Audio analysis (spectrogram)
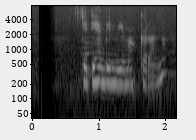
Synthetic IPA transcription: keʈːiɦænd̪inʋimakːəɾa̰nːə

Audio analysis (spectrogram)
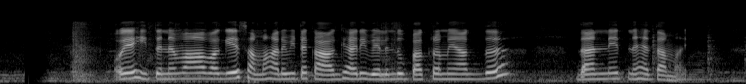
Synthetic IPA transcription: ojəɦit̪ənəʋaːʋaɡeːsaməɦaɾəʋiʈəkaːɡjaːɾiʋelənd̪uːpakɾəməjak̚d̪ə | d̪anːet̪nɛɦɛt̪ama̰j

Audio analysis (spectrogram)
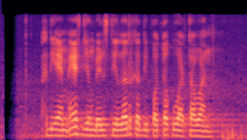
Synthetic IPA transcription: ʔadiɛmɛsd͡ʒɨŋbɛnst̪ilərkɨrdipɔt̪ɔkuwart̪awan

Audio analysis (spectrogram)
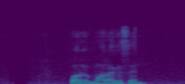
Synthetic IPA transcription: pɔɾemaɾaɡɛt͡ɕʰen

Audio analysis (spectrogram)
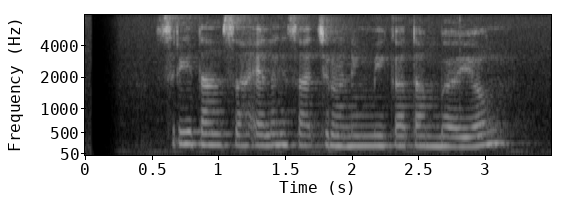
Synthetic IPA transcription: sɾit̪ansaɦelɪŋsad̥ʒ̥ɾo̤nɪŋmikat̪ambajɔŋ

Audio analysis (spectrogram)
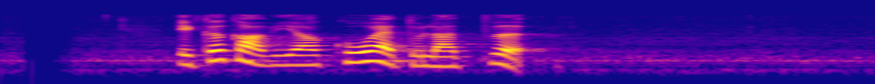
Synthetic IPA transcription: ekəkaʋijakːoːæt̪ulat̪ʋə

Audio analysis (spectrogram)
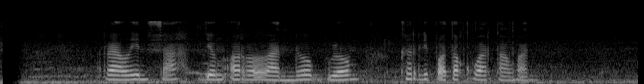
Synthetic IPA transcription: ralinsahd͡ʒɨŋɔ̰rlandoblɔm | kɨrdipɔt̪ɔkwart̪awa̰n

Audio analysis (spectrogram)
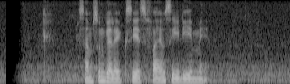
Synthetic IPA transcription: samsuŋɡæleksiesfajʋsiːɖiemːḛ

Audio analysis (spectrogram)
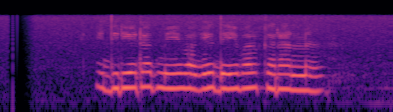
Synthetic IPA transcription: id̪iɾijəʈat̪meːʋaɡed̪eːʋalkəɾanːə

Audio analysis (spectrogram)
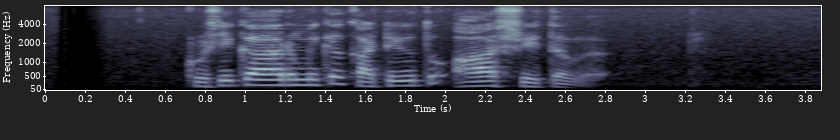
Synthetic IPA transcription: kruʃikaːɾmikəkaʈijut̪uʔaːʃrit̪əʋə̰

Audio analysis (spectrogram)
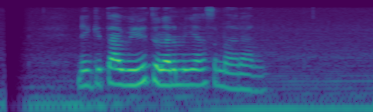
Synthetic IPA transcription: nɪŋkit̪awiɾid̪̥o̤lanməɲaŋsəmaɾaŋ

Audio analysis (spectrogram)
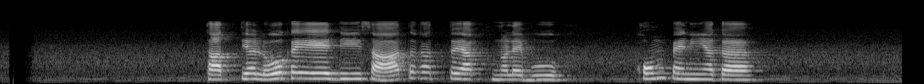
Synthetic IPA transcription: t̪at̪jəloːkəjeːd̪iːsaːt̪əɾat̪ʋəjak̚nolæbuː | kʰompænijəkə

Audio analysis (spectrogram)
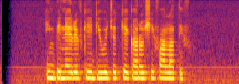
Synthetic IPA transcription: ʔimpineɾɪfkid̪iwu̥d͡ʒ̥ut̪̚kekaɾoʃifalat̪ɪf

